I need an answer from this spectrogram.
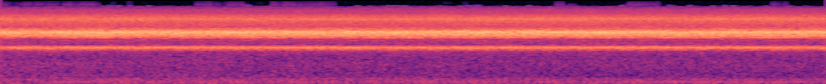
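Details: Cicadas singing in a Sydney backyard at the start of summer: a steady, unbroken high buzzing drone with a bright band near the top and a thinner lower whine, constant in loudness throughout.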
